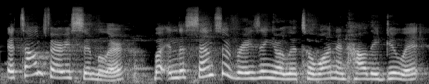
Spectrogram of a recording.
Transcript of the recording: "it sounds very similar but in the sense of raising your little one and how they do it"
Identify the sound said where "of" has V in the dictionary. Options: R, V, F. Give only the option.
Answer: V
